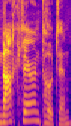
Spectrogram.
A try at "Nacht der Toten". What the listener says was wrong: Nacht. It sounds like you're saying Naked of the Undead.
